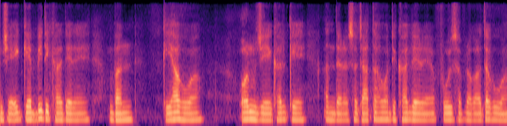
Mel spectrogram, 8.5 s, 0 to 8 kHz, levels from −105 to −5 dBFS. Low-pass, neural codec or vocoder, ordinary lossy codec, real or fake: 7.2 kHz; codec, 16 kHz in and 24 kHz out, 0.9 kbps, LongCat-Audio-Codec, four codebook decoder; AAC, 32 kbps; fake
